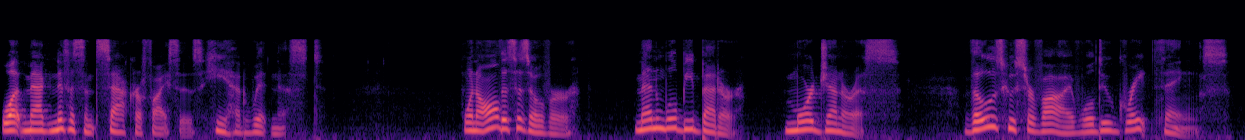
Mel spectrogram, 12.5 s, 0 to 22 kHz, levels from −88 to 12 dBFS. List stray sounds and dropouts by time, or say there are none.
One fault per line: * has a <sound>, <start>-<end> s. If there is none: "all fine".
all fine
